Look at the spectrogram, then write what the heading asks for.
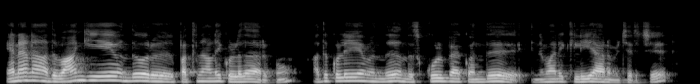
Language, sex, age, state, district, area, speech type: Tamil, male, 30-45, Tamil Nadu, Tiruppur, rural, spontaneous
